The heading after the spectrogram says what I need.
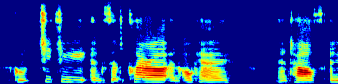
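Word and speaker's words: Ohkay: and santa clara and okay and house and yes that's pronounced okay those are all pueblos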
